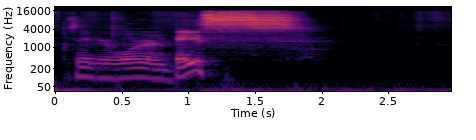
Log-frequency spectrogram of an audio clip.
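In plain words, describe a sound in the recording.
A plastic card sleeve rustles as it is handled.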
